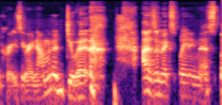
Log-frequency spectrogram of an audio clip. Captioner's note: laughs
